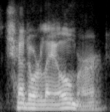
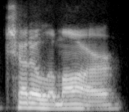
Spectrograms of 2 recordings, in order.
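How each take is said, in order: First: Every syllable of the name is pronounced. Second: Some syllables of the name are left out. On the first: The speaker calls it right. "I guess you got to do all the syllables" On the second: The speaker calls it wrong. "I didn't say that right"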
